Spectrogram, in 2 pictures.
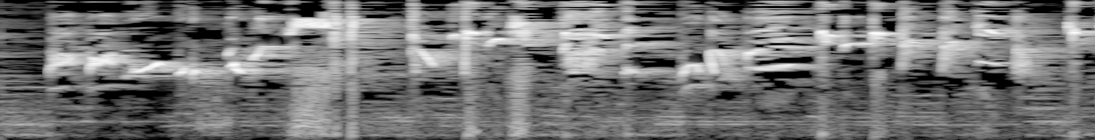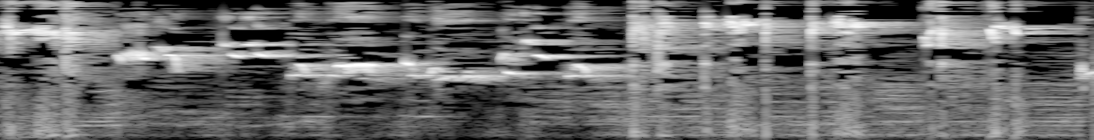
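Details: A chestnut-capped thrush sings a long, rich medley of warbles, whistles and descending slurs, running almost continuously, accompanied by frequent clicking noises.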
